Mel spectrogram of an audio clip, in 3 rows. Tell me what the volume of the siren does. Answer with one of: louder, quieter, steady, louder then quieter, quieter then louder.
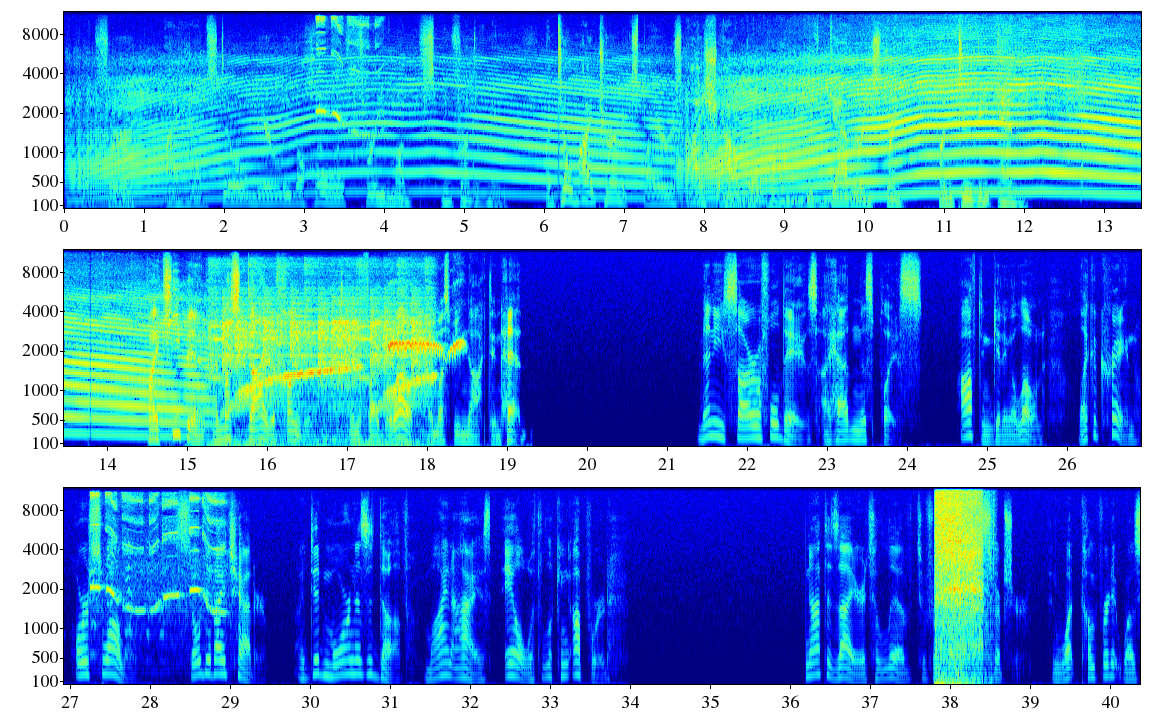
louder.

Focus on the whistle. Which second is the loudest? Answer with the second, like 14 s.
18 s.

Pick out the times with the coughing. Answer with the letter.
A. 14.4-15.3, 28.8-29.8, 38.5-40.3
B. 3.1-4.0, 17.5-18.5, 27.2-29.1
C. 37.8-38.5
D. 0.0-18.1
C.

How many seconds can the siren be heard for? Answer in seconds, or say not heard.
18 s.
